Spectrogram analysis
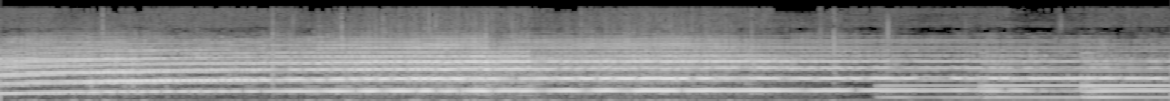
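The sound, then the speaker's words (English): A loud location signal siren wails in one long, sustained tone that slowly creeps upward in pitch, with a lower, buzzier tone joining in toward the end. No one speaks. “There is the location signal.”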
